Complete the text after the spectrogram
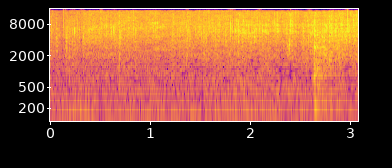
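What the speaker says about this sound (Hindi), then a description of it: "मिक्स कर देंगे अच्छी तरह से सारी चीज़ों को।" Spices and tomatoes being stirred into mutton in a hot pan, a close, continuous sizzle and frying crackle with light scraping of the stir, loud and steady without talk.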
